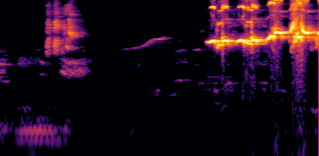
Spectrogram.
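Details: Oriental magpie-robin (kacer) in full gacor song. A soft low hum and faint notes come first, then after two seconds an abrupt loud stream of shrill, rapidly repeated whistled phrases takes over.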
